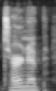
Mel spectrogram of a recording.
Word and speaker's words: turnip: y lo que es la planta, la verdura es nabos, turn y P, y todo junto, no hay espacio, turnip, but it's pronounced exactly the same.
